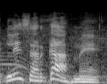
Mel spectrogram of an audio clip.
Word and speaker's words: Le Sarcasme: Le sarcasme, o sea, nada de tono francés. Es parte de la onda de la banda que el nombre suene así, bien crudo. Le sarcasme, nada de le sarcasme.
